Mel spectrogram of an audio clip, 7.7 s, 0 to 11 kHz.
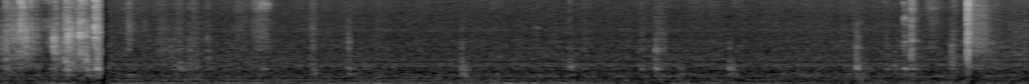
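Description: Plastic handling noises from a feed roller being fitted back onto its shaft in a Brother ADS-3000N document scanner. Louder handling noise in the first second stops abruptly, then a few faint clicks and taps follow over a low steady hum.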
